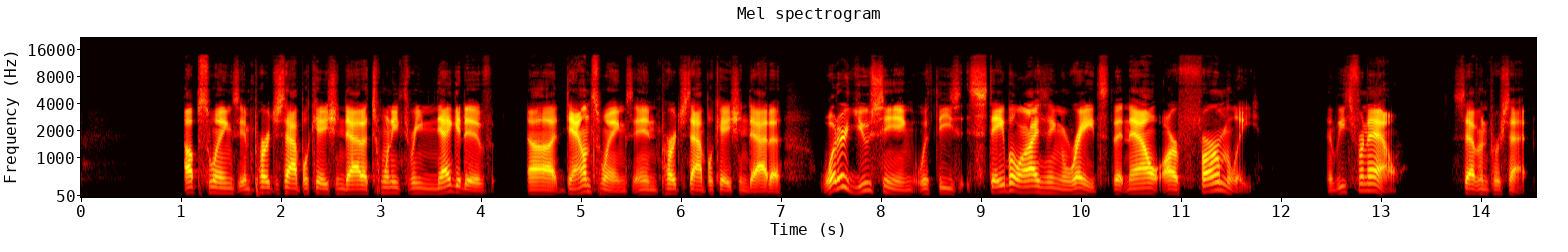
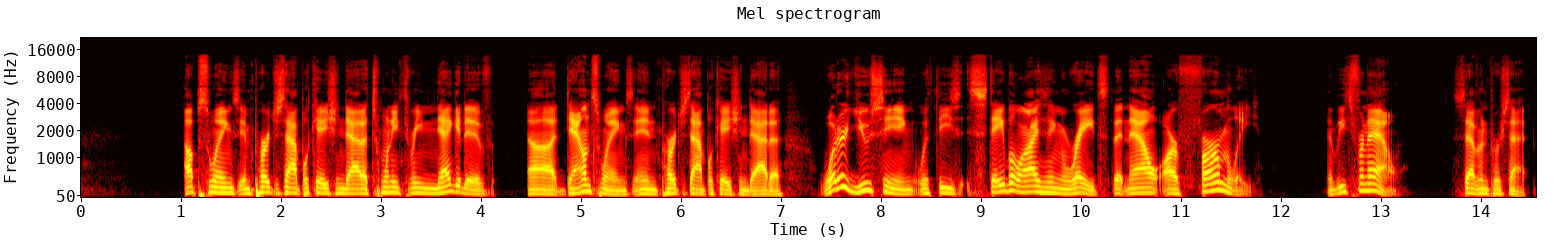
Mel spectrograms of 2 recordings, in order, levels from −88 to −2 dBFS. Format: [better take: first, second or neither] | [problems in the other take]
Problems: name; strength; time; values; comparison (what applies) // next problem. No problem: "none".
second | thin; very; fading below 500 Hz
